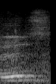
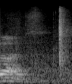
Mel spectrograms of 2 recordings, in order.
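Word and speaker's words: Uz: way over the last week I also check pronunciation some people call it the land of oo some people call it the land of O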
